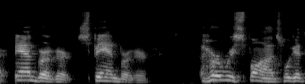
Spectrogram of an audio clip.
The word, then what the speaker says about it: Spanberger: right after and and we'll talk about a Abigail's Stern, how do you pronounce her last name? Spamber. Spanberger.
